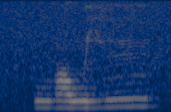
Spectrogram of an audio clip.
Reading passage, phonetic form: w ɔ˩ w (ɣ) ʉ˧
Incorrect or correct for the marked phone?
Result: incorrect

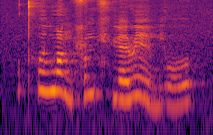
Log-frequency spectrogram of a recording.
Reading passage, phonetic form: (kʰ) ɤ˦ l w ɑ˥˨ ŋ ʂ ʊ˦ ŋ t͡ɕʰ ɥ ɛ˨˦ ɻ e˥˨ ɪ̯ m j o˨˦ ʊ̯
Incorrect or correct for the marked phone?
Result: incorrect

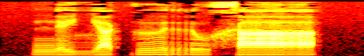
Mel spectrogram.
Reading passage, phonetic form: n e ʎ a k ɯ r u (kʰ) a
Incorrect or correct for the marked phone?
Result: incorrect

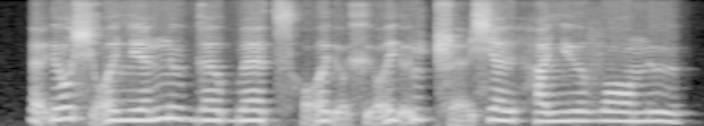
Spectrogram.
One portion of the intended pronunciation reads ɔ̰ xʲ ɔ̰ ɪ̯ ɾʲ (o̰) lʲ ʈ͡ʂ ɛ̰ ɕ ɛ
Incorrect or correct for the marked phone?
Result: incorrect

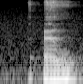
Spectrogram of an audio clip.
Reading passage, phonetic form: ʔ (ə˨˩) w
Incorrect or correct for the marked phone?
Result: incorrect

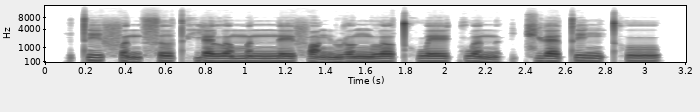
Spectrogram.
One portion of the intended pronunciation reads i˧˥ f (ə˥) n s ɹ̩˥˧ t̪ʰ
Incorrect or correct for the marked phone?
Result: incorrect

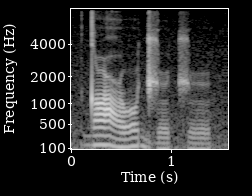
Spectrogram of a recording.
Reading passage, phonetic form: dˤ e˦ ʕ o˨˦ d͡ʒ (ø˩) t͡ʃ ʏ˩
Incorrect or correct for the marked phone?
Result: correct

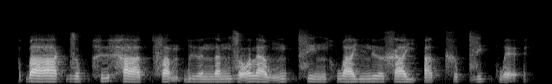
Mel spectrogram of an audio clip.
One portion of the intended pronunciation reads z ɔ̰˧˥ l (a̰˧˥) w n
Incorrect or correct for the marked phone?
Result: incorrect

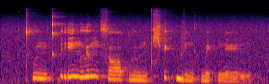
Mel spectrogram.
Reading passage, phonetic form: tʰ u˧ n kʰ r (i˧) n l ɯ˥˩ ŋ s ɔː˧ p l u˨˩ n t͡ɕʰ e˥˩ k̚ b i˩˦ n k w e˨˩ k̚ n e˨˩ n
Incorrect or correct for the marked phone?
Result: incorrect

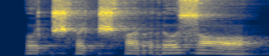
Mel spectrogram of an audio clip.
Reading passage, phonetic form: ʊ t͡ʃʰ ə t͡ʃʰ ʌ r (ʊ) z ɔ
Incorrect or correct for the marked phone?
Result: correct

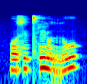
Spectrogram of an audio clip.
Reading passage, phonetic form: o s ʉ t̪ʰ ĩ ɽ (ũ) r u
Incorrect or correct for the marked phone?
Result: incorrect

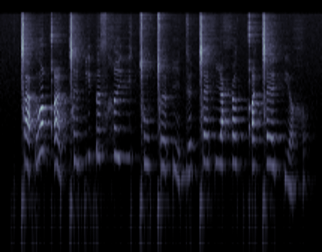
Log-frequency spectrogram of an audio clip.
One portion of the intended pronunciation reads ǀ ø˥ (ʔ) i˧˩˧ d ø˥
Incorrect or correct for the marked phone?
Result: correct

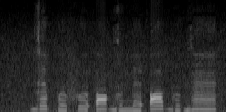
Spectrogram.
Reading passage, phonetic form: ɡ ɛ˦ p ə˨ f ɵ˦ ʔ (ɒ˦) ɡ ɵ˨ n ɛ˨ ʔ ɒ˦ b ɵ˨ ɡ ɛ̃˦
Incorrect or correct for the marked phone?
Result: correct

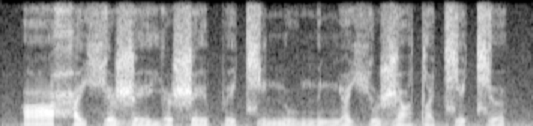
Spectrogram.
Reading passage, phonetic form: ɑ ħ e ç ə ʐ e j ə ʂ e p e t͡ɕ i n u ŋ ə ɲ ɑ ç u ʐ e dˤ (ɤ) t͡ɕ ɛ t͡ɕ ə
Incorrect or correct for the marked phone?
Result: correct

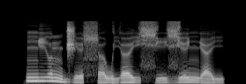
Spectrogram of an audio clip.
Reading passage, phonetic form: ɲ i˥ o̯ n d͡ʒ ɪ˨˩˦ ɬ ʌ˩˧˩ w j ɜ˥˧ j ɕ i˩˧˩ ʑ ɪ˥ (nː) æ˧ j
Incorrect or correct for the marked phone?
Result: incorrect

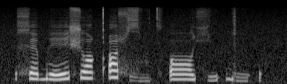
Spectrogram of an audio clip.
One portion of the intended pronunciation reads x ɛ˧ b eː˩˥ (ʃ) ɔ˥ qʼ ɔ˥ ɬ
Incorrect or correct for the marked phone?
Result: correct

